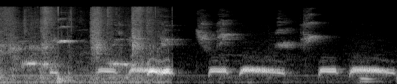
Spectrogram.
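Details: Local spotted dove calling actively in the cetrekan style: a run of mellow, mid-pitched coos, each a short swelling note, repeated about once a second, with a few faint chirps and clicks near the start.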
